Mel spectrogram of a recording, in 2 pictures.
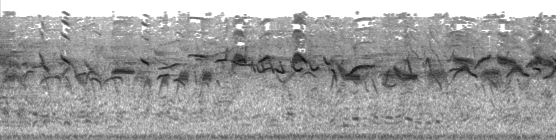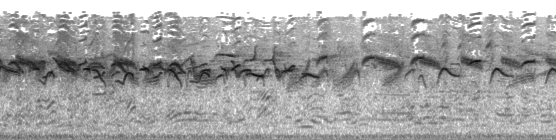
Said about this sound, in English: men hang their cages so that the birds can be near one another and socialize. They like to show their birds off to one another. So the birds sing their hearts out, and the men sit at the cafe tables and drink coffee and chat, surrounded by birdsong.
